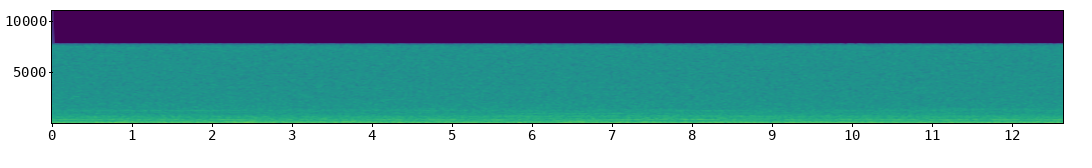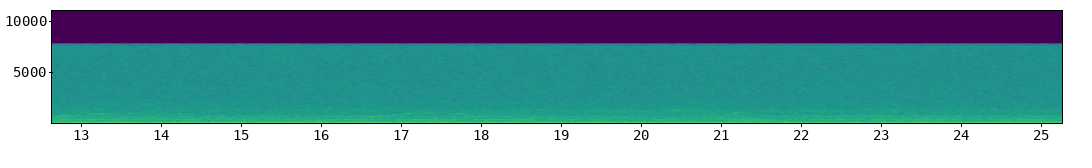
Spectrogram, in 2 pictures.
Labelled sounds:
13.1	13.4	humpback whale, 0.86 to 0.99 kHz

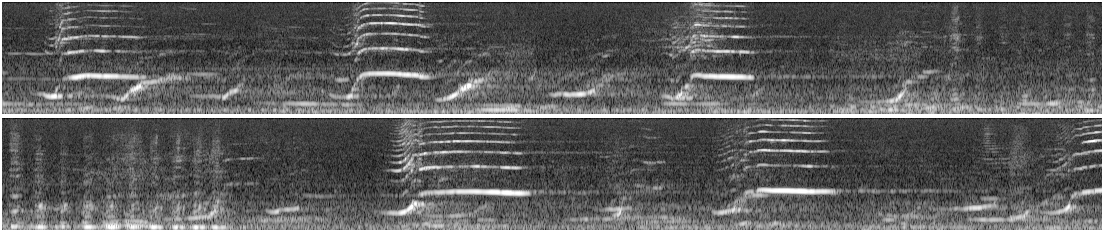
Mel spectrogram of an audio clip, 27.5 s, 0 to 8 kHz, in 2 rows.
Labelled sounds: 0.0	2.7	humpback whale, 0.80 to 8.0 kHz
3.5	3.8	humpback whale, 3.9 to 4.0 kHz
4.1	5.4	humpback whale, 0.80 to 7.8 kHz
5.7	6.2	humpback whale, 0.80 to 2.0 kHz
7.3	10.4	humpback whale, 0.80 to 8.0 kHz
11.5	12.1	humpback whale, 0.93 to 2.3 kHz
14.8	15.0	humpback whale, 1.6 to 1.8 kHz
16.5	17.0	humpback whale, 2.4 to 3.9 kHz
18.5	20.4	humpback whale, 0.86 to 8.0 kHz
21.4	24.2	humpback whale, 0.80 to 7.7 kHz
26.0	26.4	humpback whale, 0.80 to 3.5 kHz
26.8	27.4	humpback whale, 0.80 to 7.6 kHz

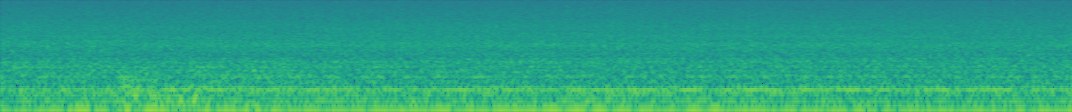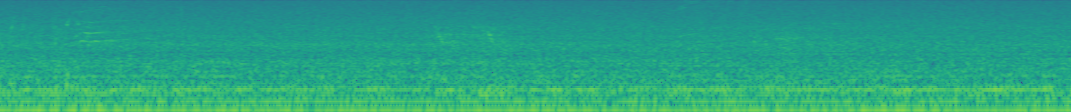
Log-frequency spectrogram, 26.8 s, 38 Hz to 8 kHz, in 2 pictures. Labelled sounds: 14.4	14.8	killer whale, Bigg's (transient), 1.6 to 1.8 kHz

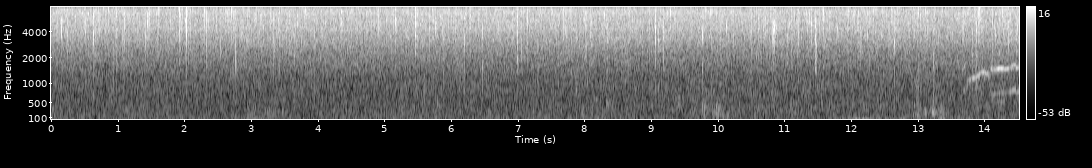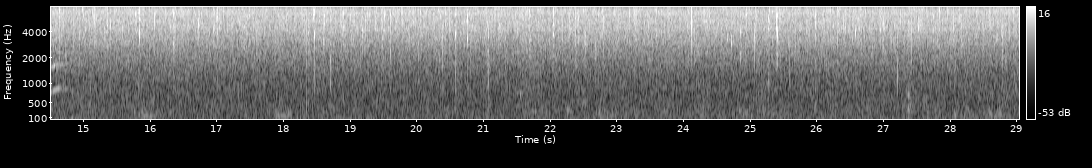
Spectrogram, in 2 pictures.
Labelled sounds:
13.7	14.7	killer whale, Bigg's (transient), 0.78 to 1.8 kHz

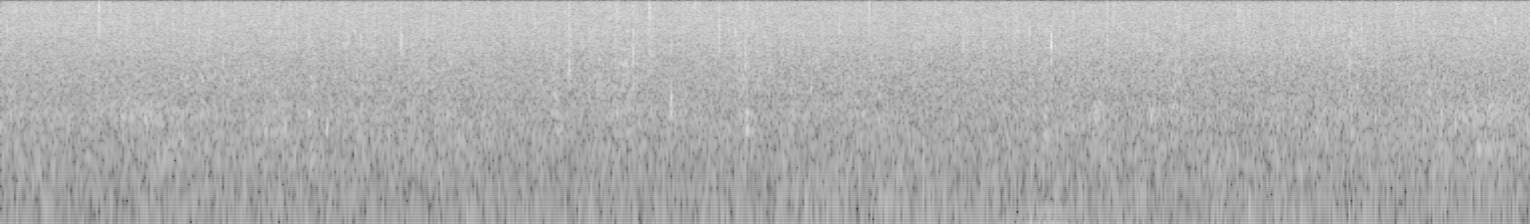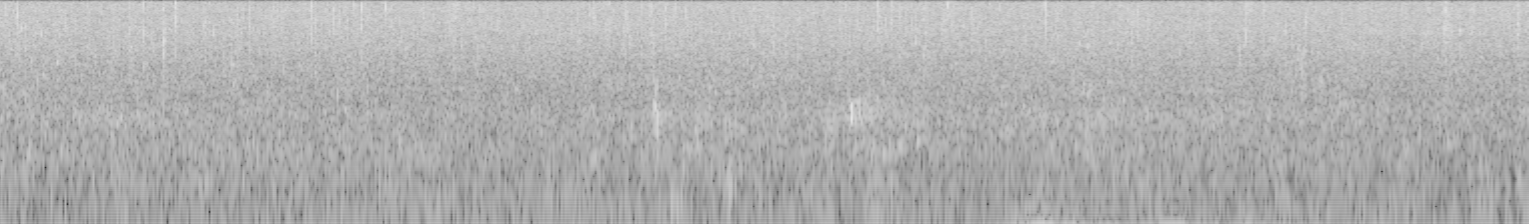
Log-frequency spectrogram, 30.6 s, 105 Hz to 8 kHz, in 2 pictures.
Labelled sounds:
23.7	24.0	water noise, 0.78 to 1.2 kHz

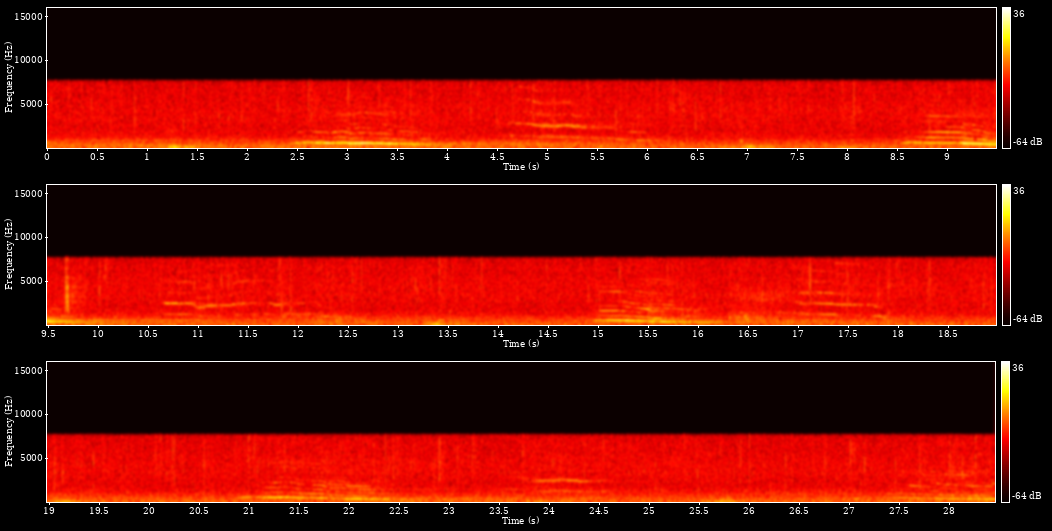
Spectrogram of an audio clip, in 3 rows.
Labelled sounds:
2.6	3.8	humpback whale, 0.94 to 4.1 kHz
4.6	6.1	humpback whale, 0.84 to 5.7 kHz
8.6	9.6	humpback whale, 0.78 to 3.7 kHz
10.6	12.3	humpback whale, 1.1 to 5.2 kHz
15.0	16.0	humpback whale, 0.78 to 5.3 kHz
16.8	17.8	humpback whale, 1.2 to 7.2 kHz
21.1	22.4	humpback whale, 0.78 to 2.7 kHz
23.7	24.5	humpback whale, 1.1 to 2.9 kHz
27.5	28.4	humpback whale, 1.7 to 2.2 kHz

